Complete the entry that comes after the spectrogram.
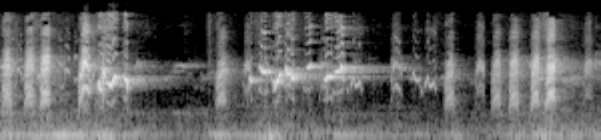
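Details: Sooty-headed bulbul lure calls meant to attract wild bulbuls: scratchy clicks and chatter mixed with short, fluty warbled phrases, a slightly noisier background with low hum throughout.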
